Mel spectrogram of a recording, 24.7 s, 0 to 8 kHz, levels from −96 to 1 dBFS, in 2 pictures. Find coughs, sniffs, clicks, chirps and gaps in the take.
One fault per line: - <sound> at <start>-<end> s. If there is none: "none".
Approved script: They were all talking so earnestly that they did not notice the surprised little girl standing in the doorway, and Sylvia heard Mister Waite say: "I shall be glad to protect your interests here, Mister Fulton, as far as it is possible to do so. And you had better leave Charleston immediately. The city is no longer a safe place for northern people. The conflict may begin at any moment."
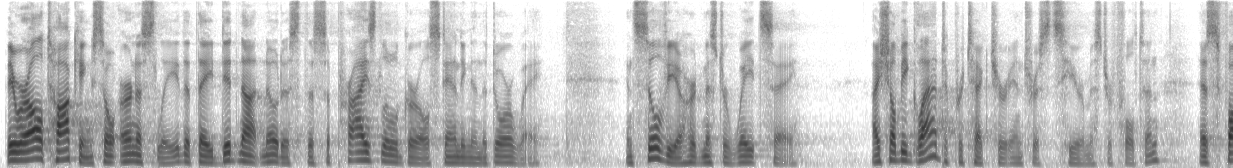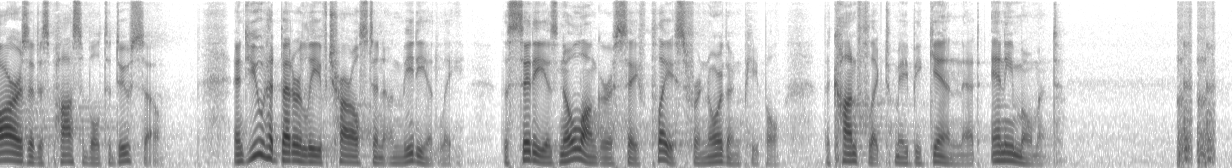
- laugh at 24.1-24.5 s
